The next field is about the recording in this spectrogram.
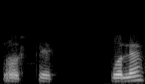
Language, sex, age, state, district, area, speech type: Hindi, male, 60+, Uttar Pradesh, Ayodhya, rural, conversation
